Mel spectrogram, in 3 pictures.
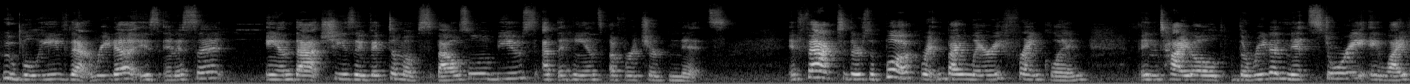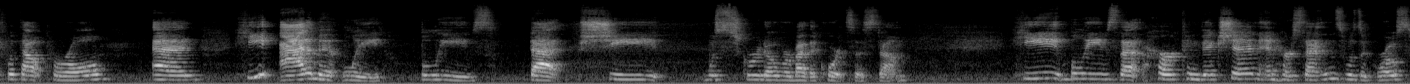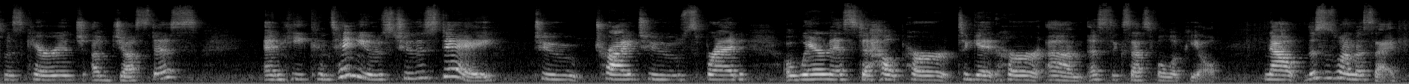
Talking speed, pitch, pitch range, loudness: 135 wpm, 225 Hz, 210-240 Hz, -24 LUFS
